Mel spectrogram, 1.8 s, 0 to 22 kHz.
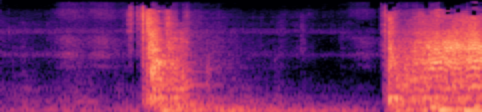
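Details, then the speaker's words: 1976 Chevelle Laguna with a 305 V8 and side pipes, fired up with the oil pressure gauge not working. A short crank, a pause, then a loud, even run with no major knocking heard. Normal engine start. "well I reckon it does wrong louder so can't really hear anything else but as far as I could tell I didn't hear any major knocking or anything"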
